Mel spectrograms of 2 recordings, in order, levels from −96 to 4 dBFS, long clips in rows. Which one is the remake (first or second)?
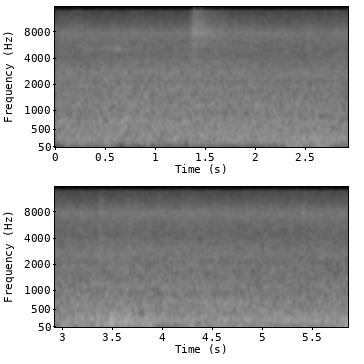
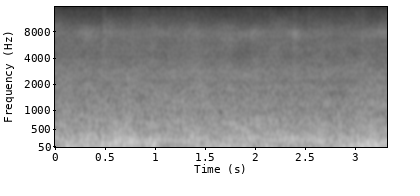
second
